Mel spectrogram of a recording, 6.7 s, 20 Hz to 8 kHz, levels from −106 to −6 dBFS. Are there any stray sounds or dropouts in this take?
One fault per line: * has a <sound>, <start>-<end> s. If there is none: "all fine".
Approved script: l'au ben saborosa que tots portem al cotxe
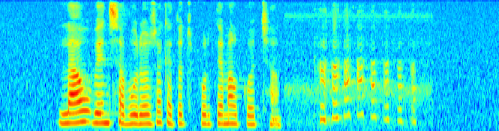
* has a laugh, 4.2-5.6 s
